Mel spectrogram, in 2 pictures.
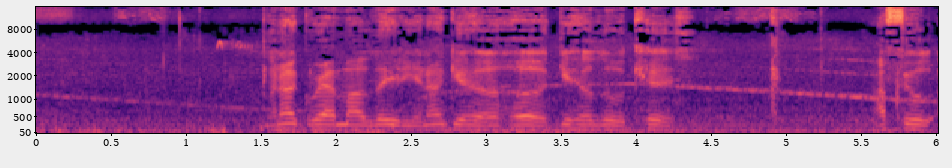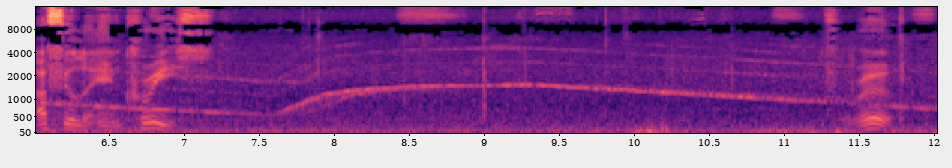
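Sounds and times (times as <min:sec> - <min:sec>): emergency siren wailing: 0:00.0 - 0:12.0.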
